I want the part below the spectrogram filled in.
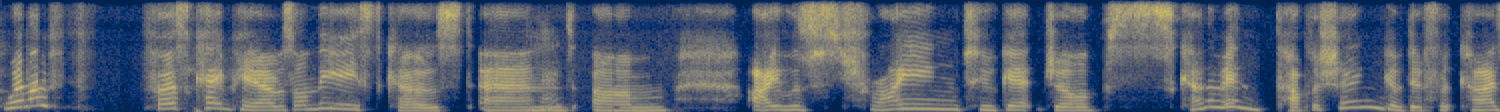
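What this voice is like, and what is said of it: English accent. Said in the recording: “you can hear from my accent, I'm not originally from here. I was from England originally.”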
